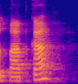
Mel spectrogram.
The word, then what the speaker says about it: babka: This is a babka, Polish babka.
